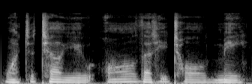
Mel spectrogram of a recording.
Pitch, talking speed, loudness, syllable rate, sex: 110 Hz, 240 wpm, -17 LUFS, 4.4 syllables/s, male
